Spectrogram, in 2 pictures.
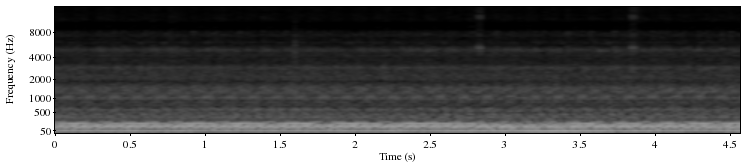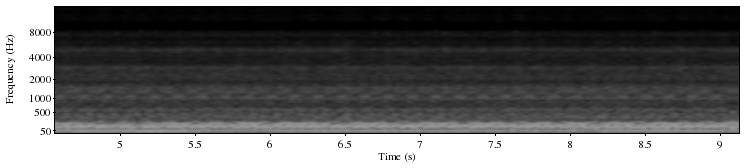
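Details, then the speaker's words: Ford 6.0 diesel, cold, just warming up: a low, uneven, lumpy idle with high ICP pressure; the engine also won't start hot. Fixed by replacing it with an OEM injection pressure regulator (IPR) valve. "does this look normal to you at idle it's cold right now just warming up but I don't know this 14% is a little a little much high high IPC PSI I think should be like 6009"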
